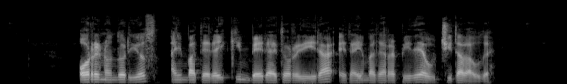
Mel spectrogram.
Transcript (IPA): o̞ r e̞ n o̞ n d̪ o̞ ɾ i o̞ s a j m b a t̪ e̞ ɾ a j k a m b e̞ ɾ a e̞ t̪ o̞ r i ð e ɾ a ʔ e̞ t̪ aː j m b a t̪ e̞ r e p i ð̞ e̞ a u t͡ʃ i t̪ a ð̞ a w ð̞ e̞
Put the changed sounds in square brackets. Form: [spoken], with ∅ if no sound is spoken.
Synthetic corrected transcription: o̞ r e̞ n o̞ n d̪ o̞ ɾ i o̞ s a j m b a t̪ e̞ ɾ a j k [i] m b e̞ ɾ a e̞ t̪ o̞ r i ð [i] ɾ a ʔ e̞ t̪ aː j m b a t̪ e̞ r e p i ð̞ e̞ a u t͡ʃ i t̪ a ð̞ a w ð̞ e̞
